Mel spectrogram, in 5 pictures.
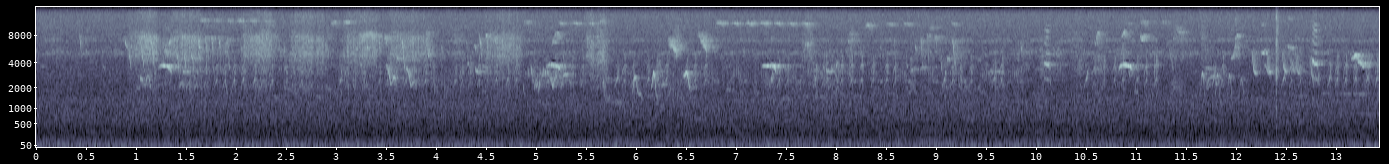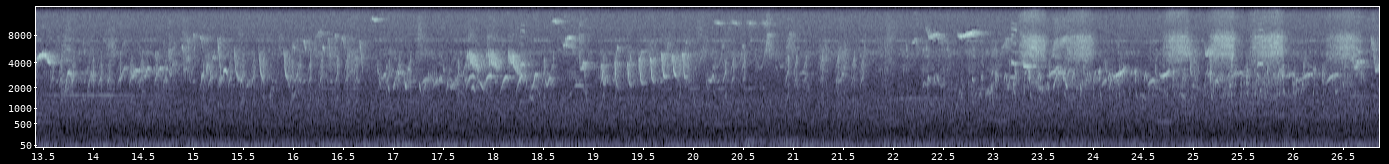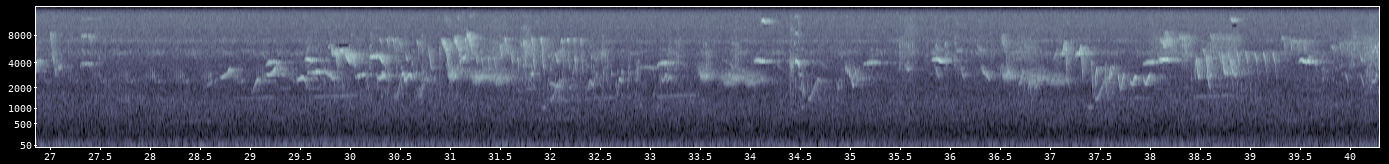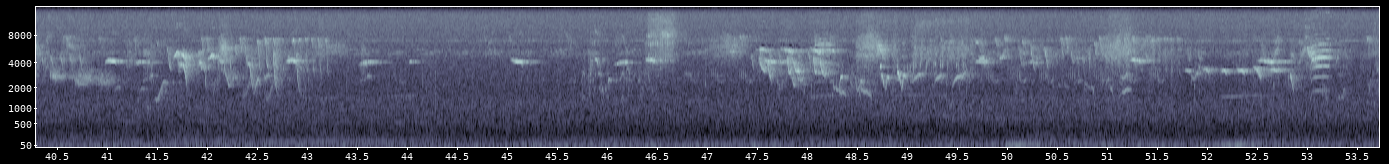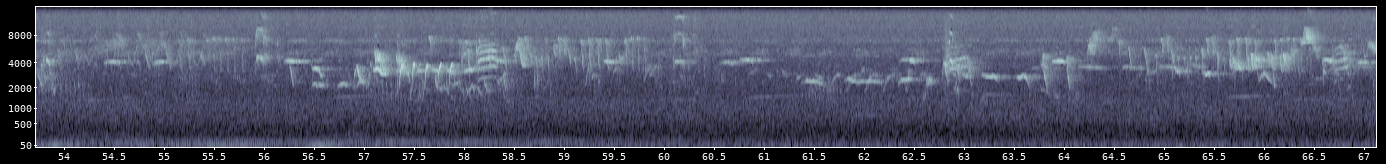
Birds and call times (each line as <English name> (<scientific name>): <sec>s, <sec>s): Common Bulbul (Pycnonotus barbatus): 14.7s
Black-backed Puffback (Dryoscopus cubla): 25.2s
Gray-backed Camaroptera (Camaroptera brevicaudata): 58.2s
